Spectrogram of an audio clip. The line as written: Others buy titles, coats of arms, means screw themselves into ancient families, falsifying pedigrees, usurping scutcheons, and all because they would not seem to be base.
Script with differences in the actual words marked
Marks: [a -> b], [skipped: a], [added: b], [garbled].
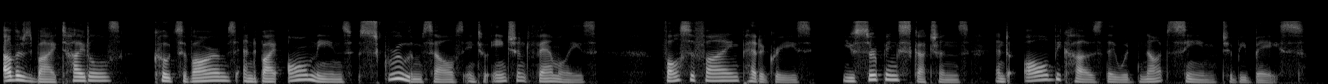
Others buy titles, coats of arms, [added: and by all] means screw themselves into ancient families, falsifying pedigrees, usurping scutcheons, and all because they would not seem to be base.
